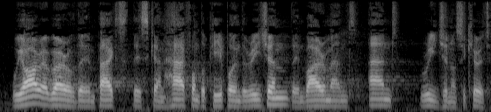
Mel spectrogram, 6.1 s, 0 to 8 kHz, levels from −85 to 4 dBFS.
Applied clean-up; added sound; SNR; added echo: none; none; none; none.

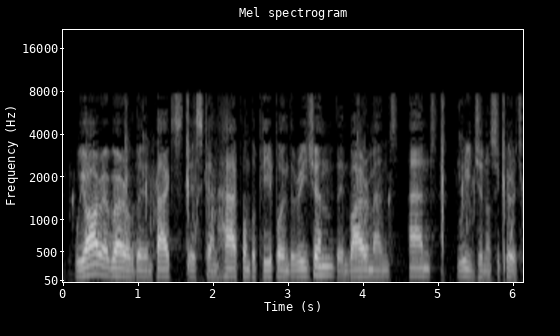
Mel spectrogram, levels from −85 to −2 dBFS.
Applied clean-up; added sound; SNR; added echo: neural mask model RNNoise.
